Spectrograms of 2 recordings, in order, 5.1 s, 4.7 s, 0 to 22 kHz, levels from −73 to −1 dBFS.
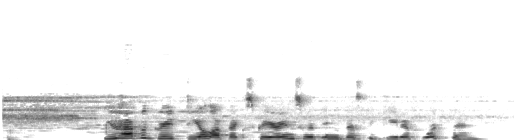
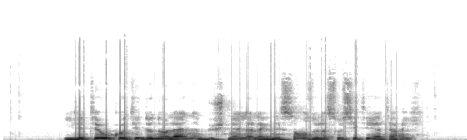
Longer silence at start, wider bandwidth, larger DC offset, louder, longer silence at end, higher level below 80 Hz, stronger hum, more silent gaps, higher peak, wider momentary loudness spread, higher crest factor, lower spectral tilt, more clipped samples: second, 0.05 s vs 0.65 s; second, 10 kHz vs 13 kHz; neither; second, -21 LUFS vs -18 LUFS; second, 0.35 s vs 0.55 s; second, -78 dBFS vs -50 dBFS; neither; neither; first, 0 dBFS vs -4 dBFS; first, 17 LU vs 8 LU; first, 22 dB vs 14 dB; second, -1.5 dB/octave vs -8 dB/octave; neither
